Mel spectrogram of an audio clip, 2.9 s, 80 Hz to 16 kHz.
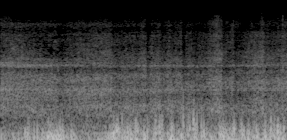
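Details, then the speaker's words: Haier 5K BTU window air conditioner, salvaged from a barn and cleaned and bleach-disinfected, test run on high fan with no ducts fitted: slightly faster, with steady whooshing airflow, an even motor hum and no rattles or knocks. High speed is normal. "Let's do high fan. Slightly faster."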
